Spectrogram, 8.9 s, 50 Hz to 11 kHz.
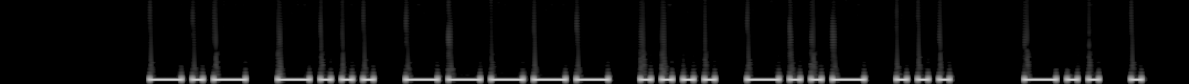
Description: Morse code, heard as a keyed tone, about 16 wpm, 700 Hz. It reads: KB0HXS DE
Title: USA Callsign DE Callsign - 6 Characters - 15wpm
